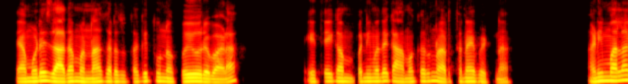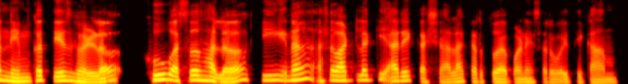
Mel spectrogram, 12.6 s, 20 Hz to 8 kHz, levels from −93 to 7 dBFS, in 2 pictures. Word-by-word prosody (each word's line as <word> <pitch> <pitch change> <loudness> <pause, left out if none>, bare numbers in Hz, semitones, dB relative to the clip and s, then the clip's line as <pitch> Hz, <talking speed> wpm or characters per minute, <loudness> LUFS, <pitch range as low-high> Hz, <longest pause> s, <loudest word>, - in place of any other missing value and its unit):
त्यामुळेच 130 +5 +3
दादा 125 0 +5
मना 120 -2 +2
करत 125 -1 -1
होता, 115 0 -6
की 135 - 0
"तू 135 - 0
नको 120 0 -1
येऊ 130 0 +6
रे 115 - +4
बाळा, 105 -1 +1 0.8
इथे 130 +3 -3
कंपनीमध्ये 130 +2 -1
कामं 120 -3 -1
करून 135 +1 -1
अर्थ 115 +1 -2
नाही 125 0 +2
भेटणार." 115 -4 -6 0.8
आणि 135 +4 +3
मला 165 +4 +5
नेमकं 135 +1 +2
तेच 150 +1 +2
घडलं. 115 +4 +2 0.3
खूप 185 +2 +4
असं 170 +4 +2
झालं, 135 -2 +2 0.2
की 170 0 -2
ना 175 +4 +3 0.2
असं 140 +5 -2
वाटलं, 165 +2 +1
की - - -5
"अरे 145 +3 0
कशाला 110 +1 -5
करतोय 110 -2 -4
आपण 105 0 -5
हे 105 - -5
सर्व 105 -2 -9
इथे 105 +1 -9
काम?" 100 +1 -7
125 Hz, 185 wpm, -21 LUFS, 115-145 Hz, 0.8 s, येऊ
